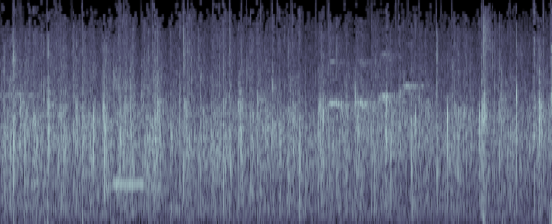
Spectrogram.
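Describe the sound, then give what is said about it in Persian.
Audience clapping, a steady, dense patter of many hands that continues evenly for several seconds with crisp individual claps poking through. “بعضی هنوز اینجوری دست میزنن.”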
